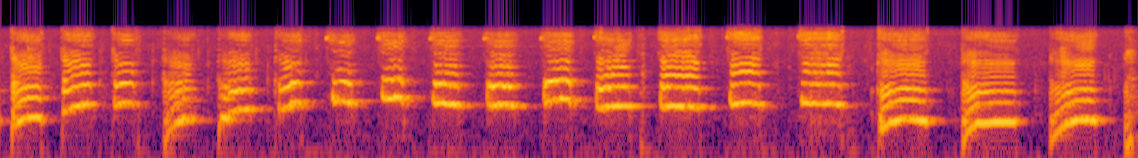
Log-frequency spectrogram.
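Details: A female Basset Hound being bathed gives a rapid series of tonal, yodelling whines, each about half a second long.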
